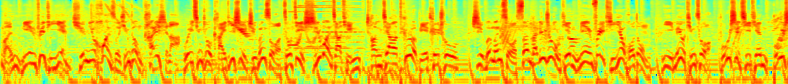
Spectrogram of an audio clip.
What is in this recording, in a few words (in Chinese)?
男 电视销售 指纹锁; 凯迪仕指纹锁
